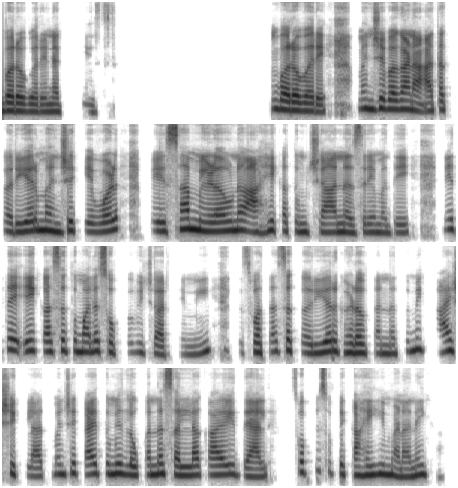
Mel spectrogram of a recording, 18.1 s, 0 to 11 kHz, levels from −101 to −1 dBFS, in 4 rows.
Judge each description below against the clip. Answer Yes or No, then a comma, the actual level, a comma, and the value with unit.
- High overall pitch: Yes, high, 215 Hz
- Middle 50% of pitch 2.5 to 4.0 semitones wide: Yes, average, 3.6 semitones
